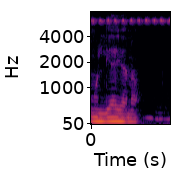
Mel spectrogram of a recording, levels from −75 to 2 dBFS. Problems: none marked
